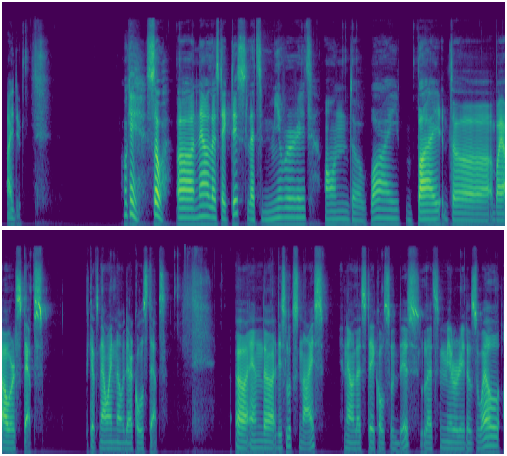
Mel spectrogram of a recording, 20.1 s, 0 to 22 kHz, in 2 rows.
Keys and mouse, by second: 3.4 click, 4.3-6.0 drag, 6.8 click, 7.0 click, 8.2-12.3 drag, 13.5 drag, 13.8 middle drag, 14.3 middle click, 15.5 shift+middle drag, 16.0 ctrl+s, 17.6-19.3 drag, 19.3 middle drag.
